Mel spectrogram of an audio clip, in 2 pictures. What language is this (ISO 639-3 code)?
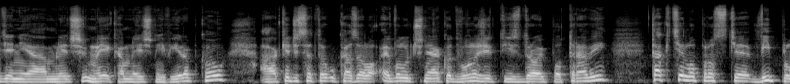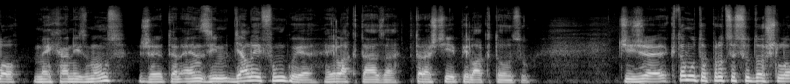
slk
